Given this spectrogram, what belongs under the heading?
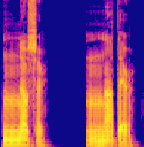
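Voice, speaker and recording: A man voicing a cautious young guest who gives polite, measured replies. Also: extremely low pitch, dry recording.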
